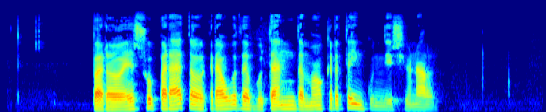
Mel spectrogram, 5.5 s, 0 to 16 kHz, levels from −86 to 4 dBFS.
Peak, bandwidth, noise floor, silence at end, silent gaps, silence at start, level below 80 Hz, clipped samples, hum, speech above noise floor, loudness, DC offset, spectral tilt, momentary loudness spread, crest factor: -2 dBFS; 10.5 kHz; -71 dBFS; 1.1 s; none; 0.95 s; -64 dBFS; under 0.1%; none; 48 dB; -23 LUFS; under 0.1%; -5 dB/octave; 10 LU; 24 dB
